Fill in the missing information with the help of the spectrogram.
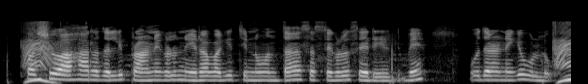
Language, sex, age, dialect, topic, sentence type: Kannada, male, 25-30, Mysore Kannada, agriculture, statement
